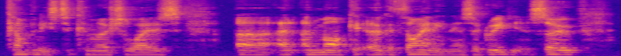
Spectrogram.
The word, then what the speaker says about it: ergothioneine: So, what exactly is ergothioneine? It's called Ergo for short. And to be honest, your pronunciation is great because one of the top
